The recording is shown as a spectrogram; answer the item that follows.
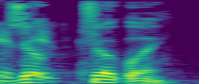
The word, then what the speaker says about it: Chokwe: Chalk, how you pronounce his name? – You're talking about Chokwe. Antoine Lumumba. – Say it again. – Chokwe.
